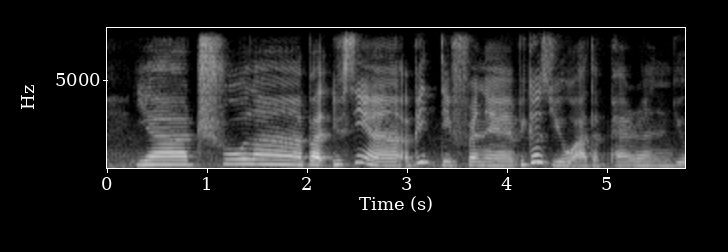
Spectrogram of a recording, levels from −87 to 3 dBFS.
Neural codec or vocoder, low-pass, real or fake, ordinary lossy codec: none; none; real; none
